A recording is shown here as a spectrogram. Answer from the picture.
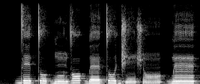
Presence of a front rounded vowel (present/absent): absent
